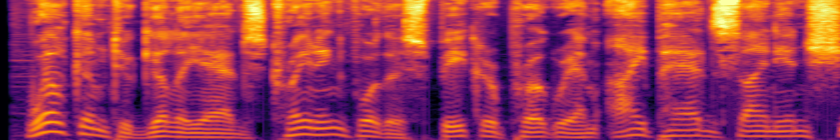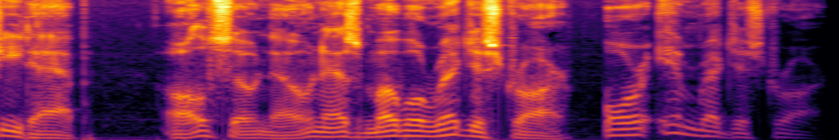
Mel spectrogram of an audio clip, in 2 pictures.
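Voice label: English US, male, e learning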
